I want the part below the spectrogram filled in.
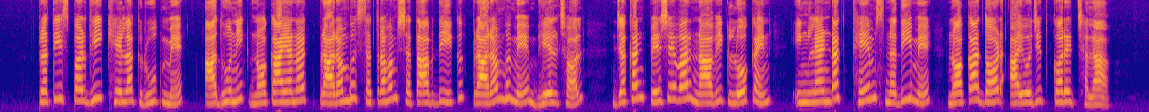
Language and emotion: Maithili, neutral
